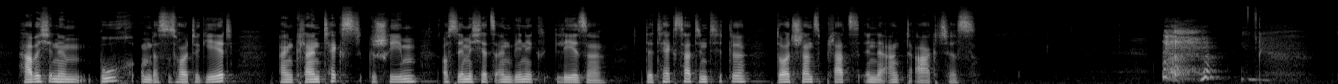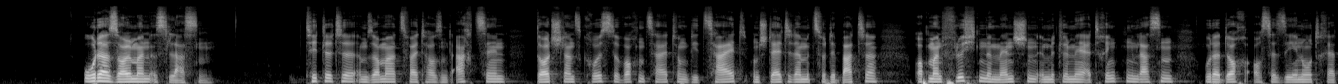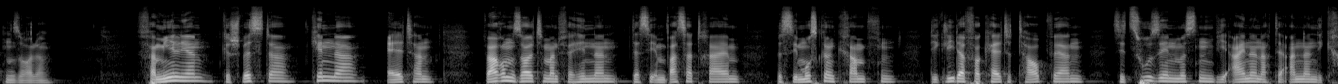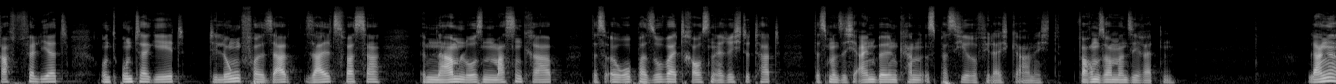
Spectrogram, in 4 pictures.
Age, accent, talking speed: 30-49, German, 145 wpm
